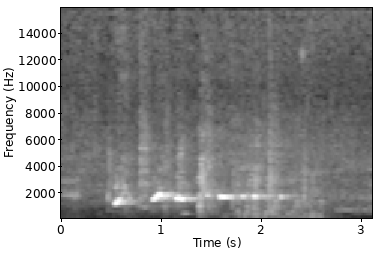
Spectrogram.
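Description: Someone whistles a short run of bright chirping notes imitating the Twitter bird, several quick rising tweets heard close and fairly loud with a faint room background.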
